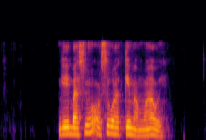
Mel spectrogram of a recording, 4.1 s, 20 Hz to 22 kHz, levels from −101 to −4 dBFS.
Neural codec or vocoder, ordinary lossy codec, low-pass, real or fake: codec, 16 kHz, 4.8 kbps, FACodec; AAC, 64 kbps; 7.2 kHz; fake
